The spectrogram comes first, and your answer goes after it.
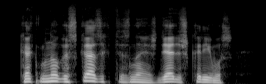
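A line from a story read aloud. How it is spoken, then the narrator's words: Sighing boy, reluctant. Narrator (Russian): вздохнул мальчик, которому очень не хотелось расставаться со стариком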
